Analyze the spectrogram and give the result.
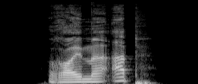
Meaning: inflection of abräumen: 1. first-person singular present 2. first/third-person singular subjunctive I 3. singular imperative
- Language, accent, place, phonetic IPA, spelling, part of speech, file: German, Germany, Berlin, [ˌʁɔɪ̯mə ˈap], räume ab, verb, De-räume ab.ogg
